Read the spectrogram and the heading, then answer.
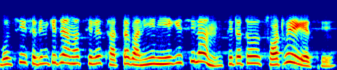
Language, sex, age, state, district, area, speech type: Bengali, female, 60+, West Bengal, Nadia, rural, conversation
